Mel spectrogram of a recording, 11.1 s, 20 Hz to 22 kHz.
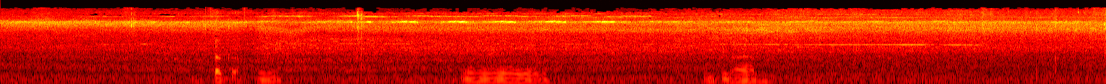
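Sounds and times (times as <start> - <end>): river flowing over rocks: 0.0 - 7.1, 7.7 - 11.0.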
